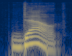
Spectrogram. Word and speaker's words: doubt: K is silent and in the word doubt the B is silent let's practice some words with silent letters knife silent k doubt silent B wrist silent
